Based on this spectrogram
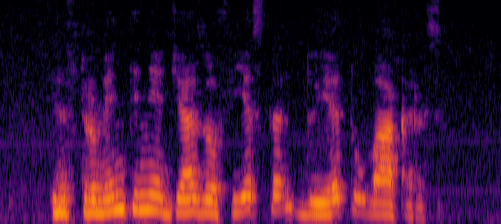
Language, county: Lithuanian, Vilnius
